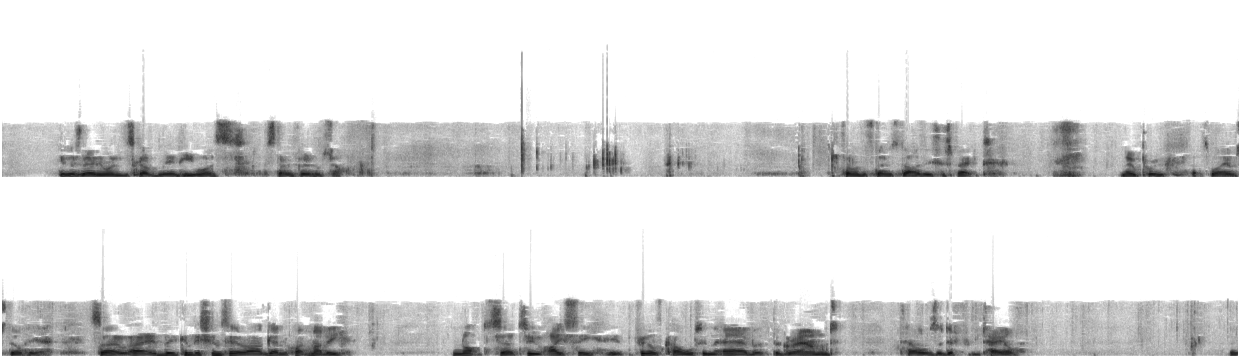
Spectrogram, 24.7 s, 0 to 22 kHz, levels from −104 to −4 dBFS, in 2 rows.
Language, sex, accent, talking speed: English, male, British, 135 wpm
